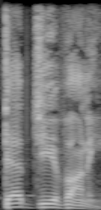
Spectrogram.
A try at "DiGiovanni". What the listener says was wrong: DiGiovanni. Yeah, exactly. DiGiovanni.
